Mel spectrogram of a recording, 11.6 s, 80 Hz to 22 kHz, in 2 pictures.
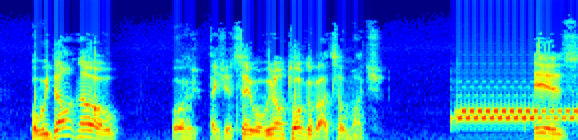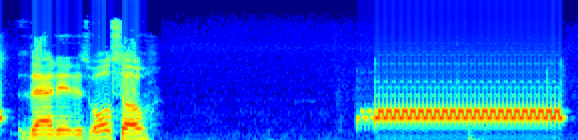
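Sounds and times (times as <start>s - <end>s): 
speech: 0.3s - 3.9s, 5.3s - 7.4s
telephone ringing during a lecture: 4.5s - 5.8s, 9.3s - 11.5s.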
